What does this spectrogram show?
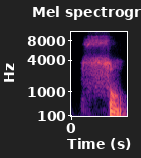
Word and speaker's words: sens: Je me sens, pas sens, son, tout simplement son. Euh, EN, on va prononcer comme un O, d'accord?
